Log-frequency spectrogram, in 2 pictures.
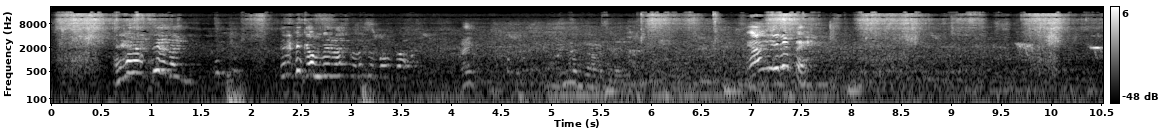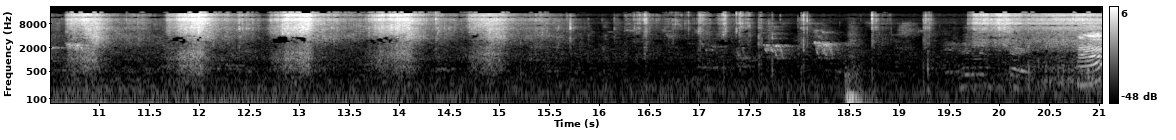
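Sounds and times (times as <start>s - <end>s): rake sweeping dry leaves: 0.0s - 1.2s, 8.0s - 15.9s, 19.7s - 21.0s.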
